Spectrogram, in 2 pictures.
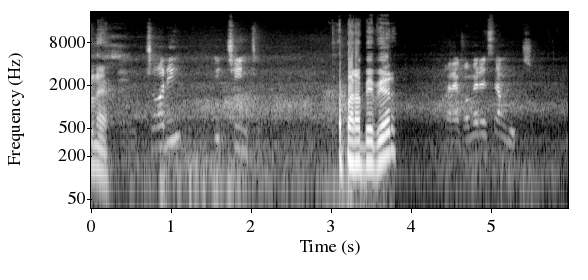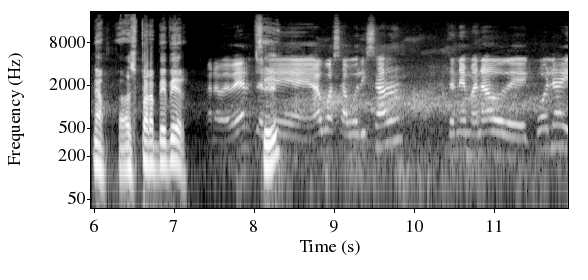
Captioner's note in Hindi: स्पेनिश में बोलते हुए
